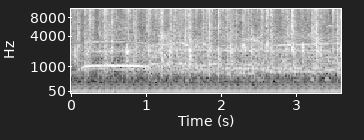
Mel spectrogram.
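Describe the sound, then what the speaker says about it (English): Stadium crowd at an NPSL soccer playoff match between the Erie Admirals and Quad-City Eagles FC, cheering and clapping in a steady, dense roar that fills the whole stretch, with a faint murmur of voices mixed in. "that brings the crowd to life a little bit here"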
